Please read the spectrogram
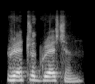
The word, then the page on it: retrogression: Indian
